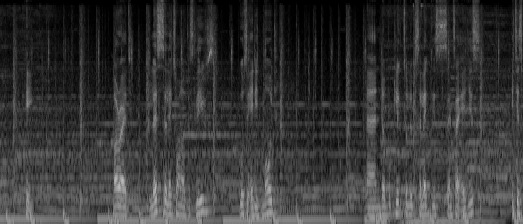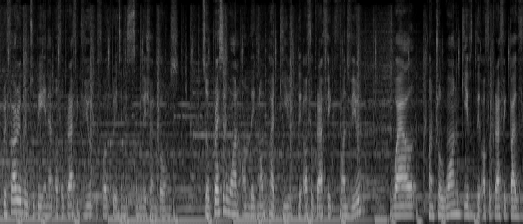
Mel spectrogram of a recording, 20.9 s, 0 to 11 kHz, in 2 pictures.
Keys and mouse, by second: 4.7 Tab, 6.7 click, 7.8 click, 14.9 KP_1, 18.9 ctrl+KP_1.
